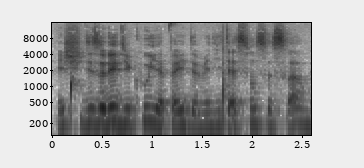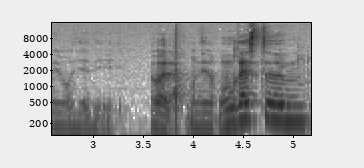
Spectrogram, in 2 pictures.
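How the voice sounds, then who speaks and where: A woman in her late 30s co-hosts a casual live stream, talking fast as she chats and reacts to viewer messages. Her voice sits on the low side and is creaky and a bit mellow. Recorded on a webcam livestream, it carries slight background noise.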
